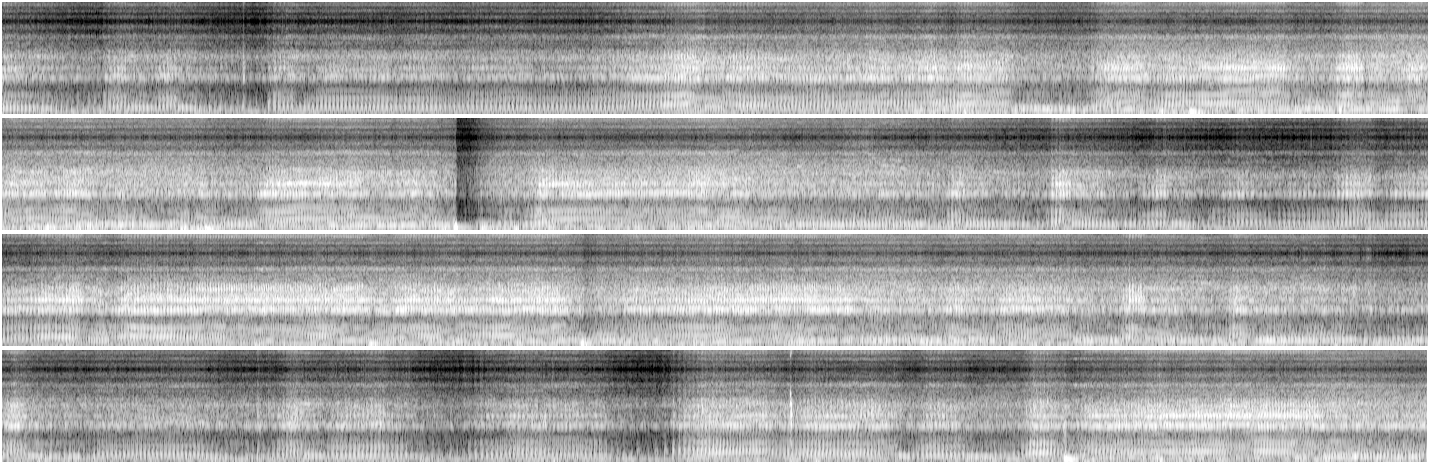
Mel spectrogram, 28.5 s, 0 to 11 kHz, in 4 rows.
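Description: Honda CRF250R's 250 cc single-cylinder four-stroke engine under riding load, its pitch rising and falling again and again as the bike accelerates, shifts and rolls off the throttle. A single sharp knock comes about nine and a half seconds in.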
